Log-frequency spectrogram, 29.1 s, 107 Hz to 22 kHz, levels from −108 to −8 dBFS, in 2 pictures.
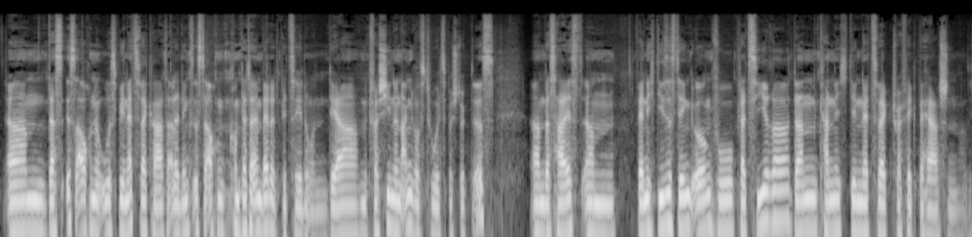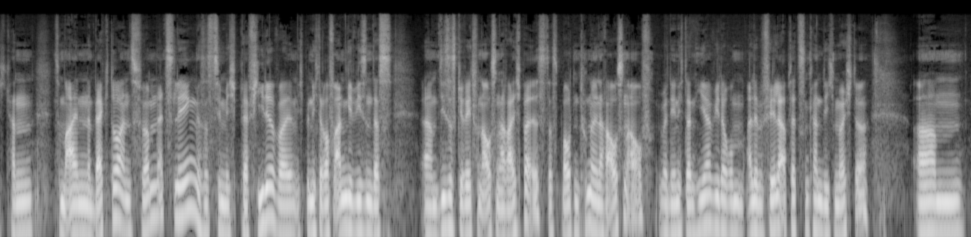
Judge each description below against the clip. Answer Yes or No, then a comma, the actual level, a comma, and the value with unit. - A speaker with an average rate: Yes, average, 165 wpm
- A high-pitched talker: No, low, 115 Hz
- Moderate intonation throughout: No, narrow, 2.2 semitones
